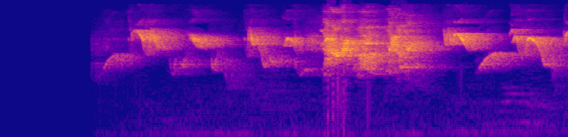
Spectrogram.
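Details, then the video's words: Small kept bird its owner calls a sanger, described as gacor (singing actively). After a half-second pause, a rapid run of high, sharp chirped and slurred notes follows without a break, growing denser toward the middle. "Burung sanger ku ( sikecil gacor )"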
